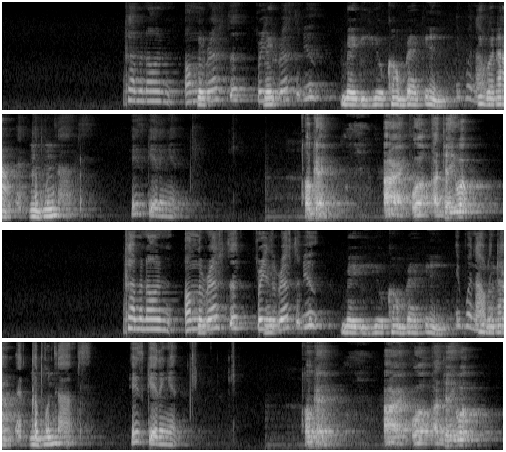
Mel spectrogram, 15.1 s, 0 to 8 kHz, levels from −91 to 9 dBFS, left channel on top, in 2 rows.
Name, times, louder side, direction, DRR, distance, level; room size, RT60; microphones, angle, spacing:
voice 1, 1.8-4.7 6.8-8.6 9.5-10.2, right 7 dB, 50° right, 15 dB, 0.3 m, -25 dB
voice 2, 5.1-6.7 7.1-7.7 7.9-8.4, left 3 dB, 40° left, 10 dB, 0.3 m, -21 dB
voice 3, 12.0-12.5 13.3-14.5, left 3 dB, 55° left, 7 dB, 0.9 m, -19 dB
13.0 x 5.5 x 5.4 m, 1.0 s
head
